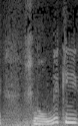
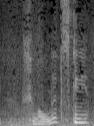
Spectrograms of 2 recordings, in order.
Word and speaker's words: Chmelnytsky: There are different ways to pronounce it, the Yiddish way and the second way, Chmelnytsky, Chmelnytsky. And the estimate, this took place, of course, in Poland.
